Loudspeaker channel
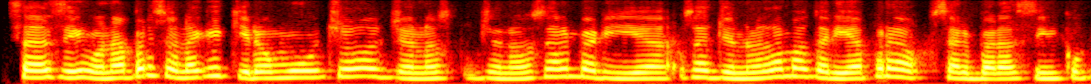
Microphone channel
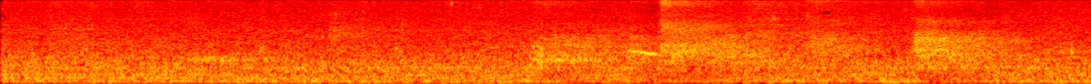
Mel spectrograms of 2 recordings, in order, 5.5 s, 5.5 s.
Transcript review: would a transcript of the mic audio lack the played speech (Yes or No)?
Yes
